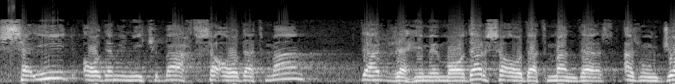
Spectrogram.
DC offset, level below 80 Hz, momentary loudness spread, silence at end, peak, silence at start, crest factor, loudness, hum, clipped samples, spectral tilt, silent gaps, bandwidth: 0.7%; -42 dBFS; 5 LU; 0 s; 0 dBFS; 0 s; 8 dB; -9 LUFS; none; 4%; -5 dB/octave; none; 16.5 kHz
